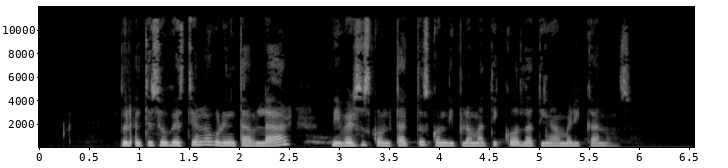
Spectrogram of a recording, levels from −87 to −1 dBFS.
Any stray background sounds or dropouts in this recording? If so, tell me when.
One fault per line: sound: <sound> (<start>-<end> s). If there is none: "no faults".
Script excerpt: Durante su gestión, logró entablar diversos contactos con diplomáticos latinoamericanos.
sound: dropout (0.9-1.0 s)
